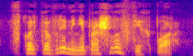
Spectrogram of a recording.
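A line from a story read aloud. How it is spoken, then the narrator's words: Plain. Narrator (Russian): спросила Ольга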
